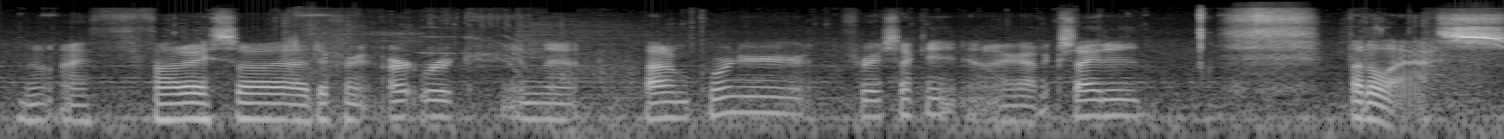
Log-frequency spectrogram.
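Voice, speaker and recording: The speaker is soft-spoken and talks at a fairly slow pace with fairly even intonation and long, frequent pauses. Audible room echo and noticeable background noise come through. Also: man, medium pitch for a man. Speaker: gaming video creator. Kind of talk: casual commentary while unboxing. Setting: home recording, wearing headphones. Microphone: speaking close to the mic, may be too quiet.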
